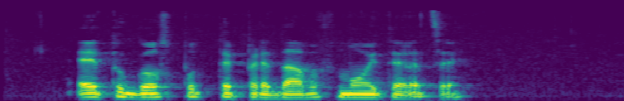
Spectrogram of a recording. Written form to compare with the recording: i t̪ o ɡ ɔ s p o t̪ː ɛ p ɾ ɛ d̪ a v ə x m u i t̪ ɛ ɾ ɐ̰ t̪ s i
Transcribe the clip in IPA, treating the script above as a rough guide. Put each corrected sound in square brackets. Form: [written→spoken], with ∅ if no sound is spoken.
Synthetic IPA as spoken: [i→ɛ] t̪ o ɡ ɔ s p o t̪ː ɛ p ɾ ɛ d̪ a v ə [x→f] m [u→ɔ] i t̪ ɛ ɾ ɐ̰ t̪ s [i→ɛ]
